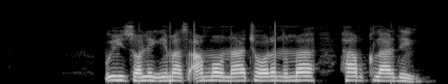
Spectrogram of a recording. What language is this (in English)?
Uzbek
